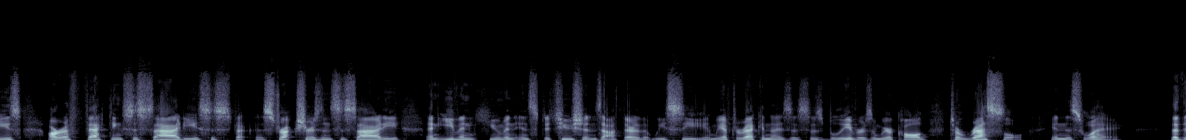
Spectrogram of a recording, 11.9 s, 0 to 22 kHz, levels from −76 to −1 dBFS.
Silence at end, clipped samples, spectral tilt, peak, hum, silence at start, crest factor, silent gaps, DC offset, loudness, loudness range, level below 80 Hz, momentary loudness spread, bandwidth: 0 s; under 0.1%; -3.5 dB/octave; -8 dBFS; none; 0 s; 24 dB; none; under 0.1%; -29 LUFS; 5 LU; -76 dBFS; 13 LU; 14 kHz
